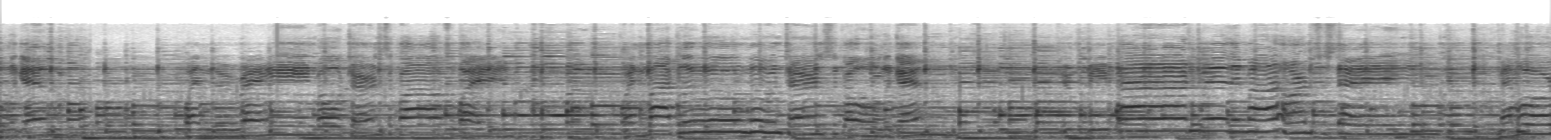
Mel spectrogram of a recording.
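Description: A bluegrass band playing live: banjo picking over strummed acoustic guitars and a plucked upright bass.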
